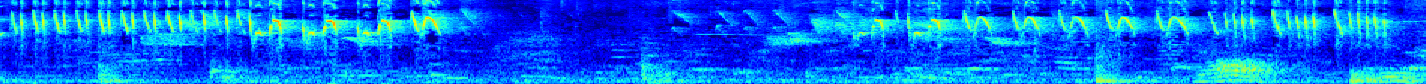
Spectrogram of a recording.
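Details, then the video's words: Canary singing a fill-in song copied from a mountain ciblek tutor. Rapid high chattering trills with bright whistled accents break off into a short lull, then resume as a long, fast, buzzy twittering phrase with faint background noise. "kenari isian ciblek gunung"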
